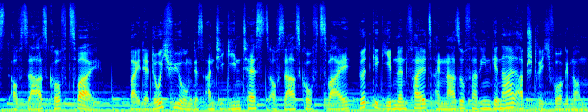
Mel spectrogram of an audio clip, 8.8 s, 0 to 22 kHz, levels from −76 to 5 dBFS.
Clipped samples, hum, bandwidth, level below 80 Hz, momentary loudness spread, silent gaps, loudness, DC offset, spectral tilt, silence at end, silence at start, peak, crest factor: under 0.1%; none; over 20 kHz; -36 dBFS; 6 LU; none; -25 LUFS; under 0.1%; -5.5 dB/octave; 0 s; 0 s; -6 dBFS; 18 dB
